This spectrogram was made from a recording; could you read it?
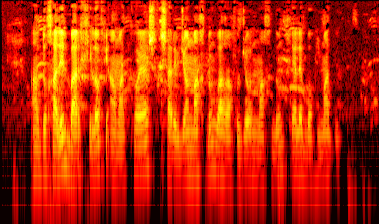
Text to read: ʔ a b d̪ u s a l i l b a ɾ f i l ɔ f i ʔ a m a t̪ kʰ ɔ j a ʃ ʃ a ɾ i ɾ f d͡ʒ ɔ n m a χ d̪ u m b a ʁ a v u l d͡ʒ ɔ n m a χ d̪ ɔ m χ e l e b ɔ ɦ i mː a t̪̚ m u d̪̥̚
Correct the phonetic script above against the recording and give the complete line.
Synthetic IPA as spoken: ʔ a b d̪ u χ a l i l b a ɾ χ i l ɔ f i ʔ a m a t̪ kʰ ɔ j a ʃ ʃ a ɾ i f d͡ʒ ɔ n m a χ d̪ u m v a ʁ a f u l d͡ʒ ɔ n m a χ d̪ u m χ e l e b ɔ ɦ i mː a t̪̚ b u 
